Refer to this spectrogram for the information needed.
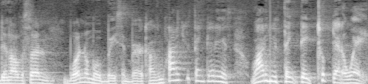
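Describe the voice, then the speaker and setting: This loud man talks at a fairly quick pace with an American accent. His medium-pitched voice swings very widely in pitch. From Baltimore, Maryland. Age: 50s. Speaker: motivational speaker. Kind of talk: personal testimony. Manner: animated.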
